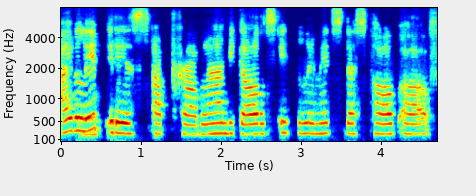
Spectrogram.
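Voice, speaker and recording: A woman speaks in a Spanish accent with a fairly high pitch and monotone, flat intonation. The sound is dry and close with no echo. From Peru. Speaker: physics student. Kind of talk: prepared question. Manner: halting.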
